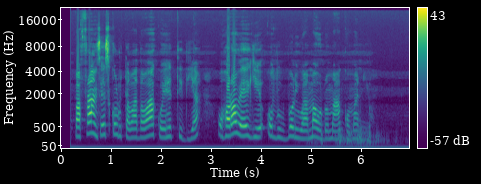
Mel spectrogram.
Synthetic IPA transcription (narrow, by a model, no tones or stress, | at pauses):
ɛpafɾansiskoɾutawaðɔwakoehetiðia | oɦɔɾɔweɣieʔoðuːboɾiwamaodomakomaniɔ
